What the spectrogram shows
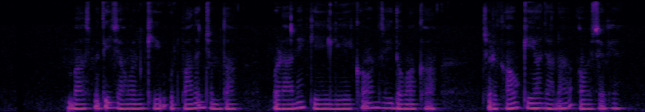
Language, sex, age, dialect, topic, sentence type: Hindi, male, 18-24, Garhwali, agriculture, question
